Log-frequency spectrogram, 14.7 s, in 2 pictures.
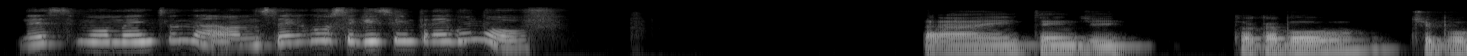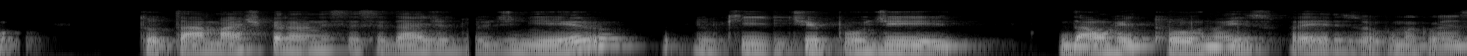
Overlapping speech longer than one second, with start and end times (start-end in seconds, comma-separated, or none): none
